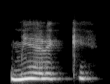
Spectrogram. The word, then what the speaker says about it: Mielikki: Mielikki and Loviatar, the pronunciations.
